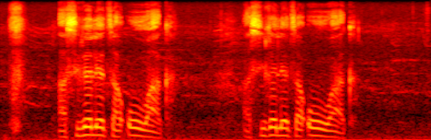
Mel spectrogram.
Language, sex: Southern Sotho, male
